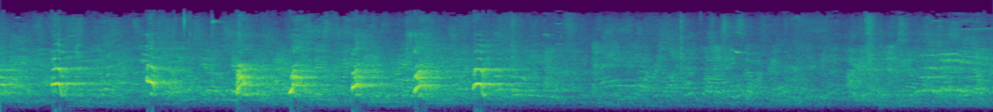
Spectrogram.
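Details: Belle the Clumber Spaniel barks about seven times in quick succession with ringing, yelping tones, then falls mostly quiet before a few softer sounds near the end.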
